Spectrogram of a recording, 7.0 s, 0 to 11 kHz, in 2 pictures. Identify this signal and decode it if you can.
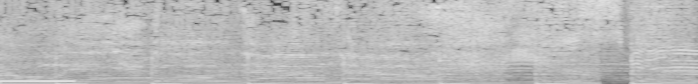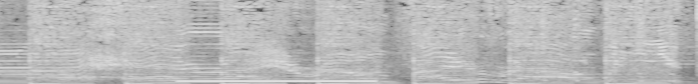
Ringback tone (Europe, 425 Hz), with noise.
